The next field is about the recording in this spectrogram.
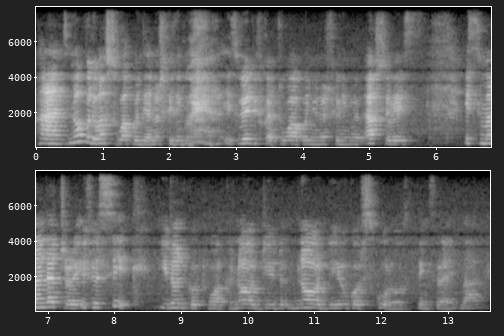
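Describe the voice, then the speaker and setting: A woman's voice: mid-range voice, steady tone, moderate pace, sharp tone, slight background noise. A woman from Uganda, a care worker giving an informal health lesson, reading notes aloud and explaining them with hesitant fillers and light chatty asides. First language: not English; Finnish is her third language. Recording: echoey room, voice a bit far from the mic.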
